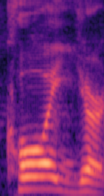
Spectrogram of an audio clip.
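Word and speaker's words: coir: roots yes Co ir it's pronounced koi your Co ye er and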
